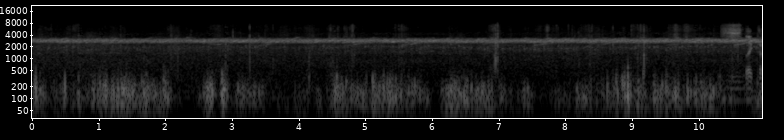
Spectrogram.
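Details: Spring peepers in a deafening chorus in the Oxford Woods on one of the first warm spring days, about 20 degrees: a dense, steady high shrill band of overlapping peeps, with crunching footsteps and rustling leaves underneath.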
